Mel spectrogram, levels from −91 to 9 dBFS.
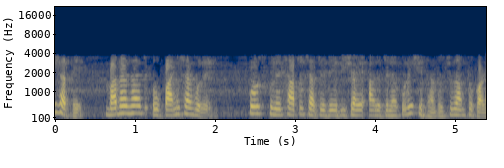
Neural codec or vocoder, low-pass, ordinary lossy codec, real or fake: vocoder, 22.05 kHz, 80 mel bands, HiFi-GAN; 3.6 kHz; AAC, 32 kbps; fake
